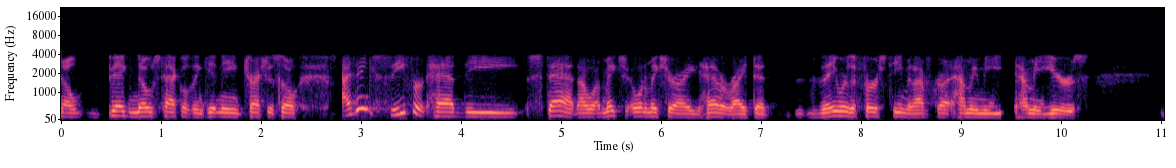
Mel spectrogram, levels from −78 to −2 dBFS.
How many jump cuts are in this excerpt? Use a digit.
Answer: 1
